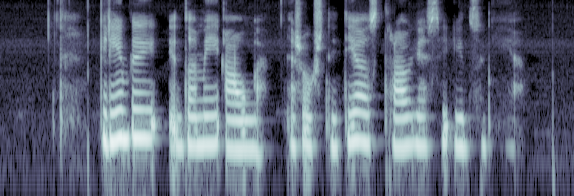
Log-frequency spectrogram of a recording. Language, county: Lithuanian, Vilnius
